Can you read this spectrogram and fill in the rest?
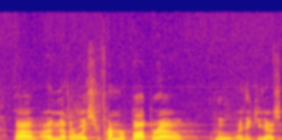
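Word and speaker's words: Rheault: another oyster farmer Bob row who I think you guys know right Skid Row is he identifies himself so you know how to pronounce his name but he had a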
